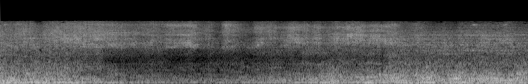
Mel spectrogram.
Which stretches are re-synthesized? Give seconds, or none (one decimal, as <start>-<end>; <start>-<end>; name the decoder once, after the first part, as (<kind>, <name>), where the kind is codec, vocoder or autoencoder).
0.8-4.0 (codec, SNAC)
